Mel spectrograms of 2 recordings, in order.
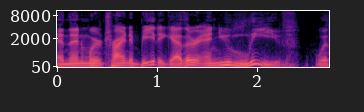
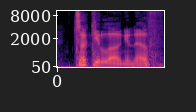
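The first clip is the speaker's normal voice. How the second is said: mock-indignant tone, much lower; 7 semitones lower than usual. Retelling a story of the grandpa's arrest, acting out his indignant reply to the cops. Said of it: "he gets all like indignant".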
